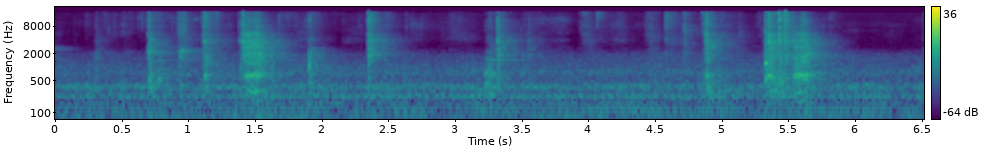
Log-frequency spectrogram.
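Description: Irregular clicks and knocks of a bike's threadless stem being worked off the fork steerer tube and handled, two of them louder, about a second and a half in and near the end, over a steady low hum.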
